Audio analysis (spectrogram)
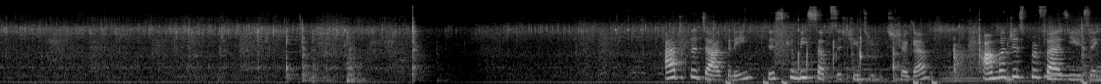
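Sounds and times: chutney sizzling in oil: 0.0 - 11.0
wooden spoon stirring: 7.9 - 10.0
spoon knocking against pot: 8.0 - 9.9.

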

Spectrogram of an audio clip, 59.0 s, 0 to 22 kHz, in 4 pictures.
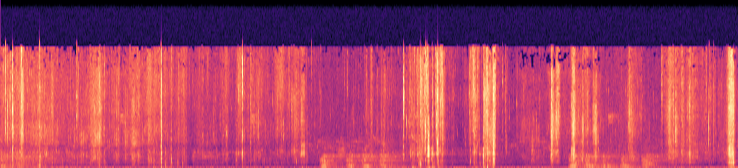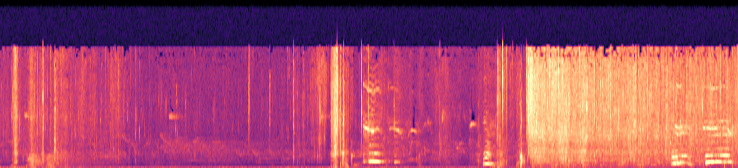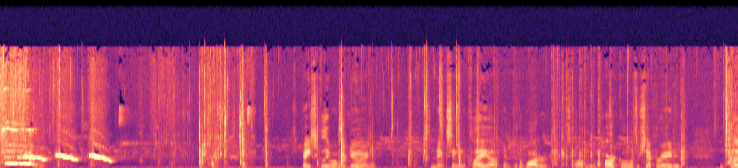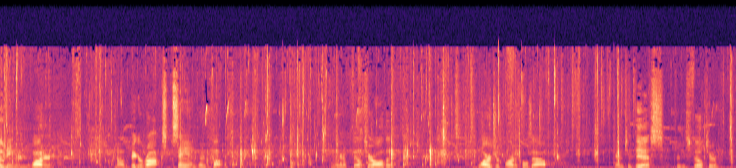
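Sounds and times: shovel digging in wet clay: 7.5 - 10.3, 12.6 - 16.3, 21.0 - 22.1
rising and falling calls: 28.2 - 32.0.

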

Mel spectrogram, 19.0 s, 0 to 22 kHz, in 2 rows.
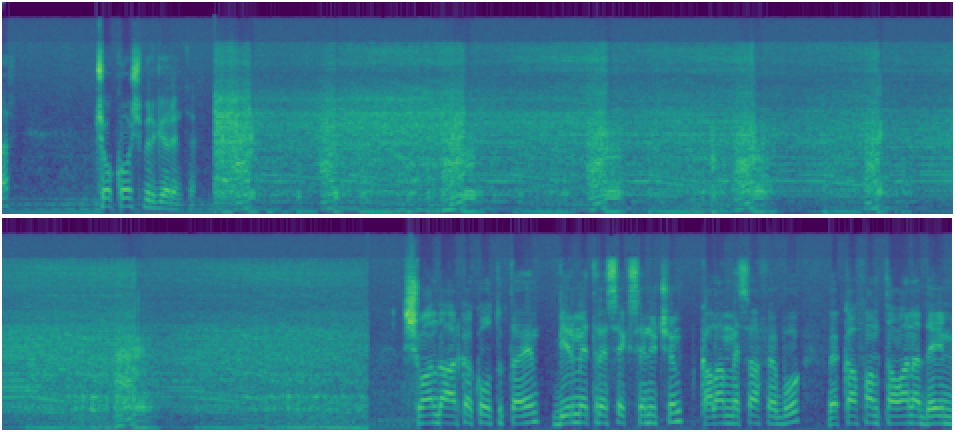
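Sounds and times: car engine running: 1.9 - 13.2.

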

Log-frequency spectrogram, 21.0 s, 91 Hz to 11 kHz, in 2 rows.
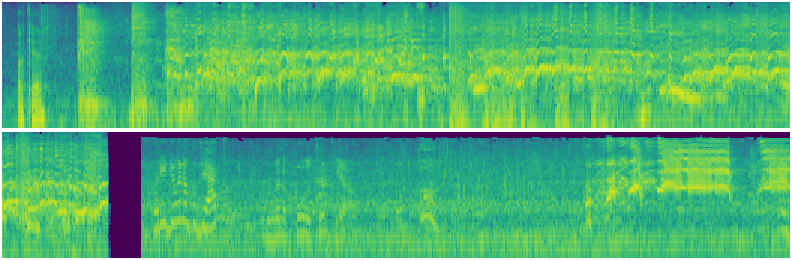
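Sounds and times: man laughing hard: 2.2 - 11.9.

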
